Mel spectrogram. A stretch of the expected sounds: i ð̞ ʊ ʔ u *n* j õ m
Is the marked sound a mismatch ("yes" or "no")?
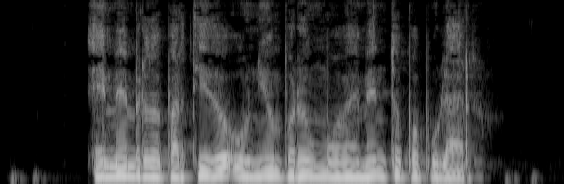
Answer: no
